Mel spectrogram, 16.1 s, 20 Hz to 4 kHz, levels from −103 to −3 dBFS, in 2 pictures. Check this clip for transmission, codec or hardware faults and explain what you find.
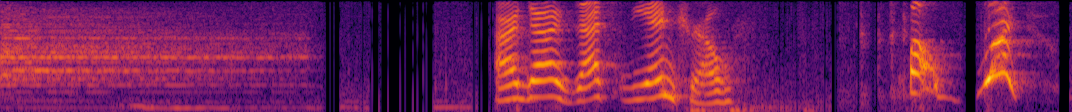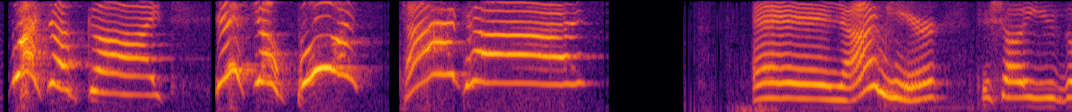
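Nothing's wrong here: the audio comes through a normal call path, and the way everything stops at about 4 kHz fits a narrowband, G.711-style telephone codec doing its ordinary job.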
